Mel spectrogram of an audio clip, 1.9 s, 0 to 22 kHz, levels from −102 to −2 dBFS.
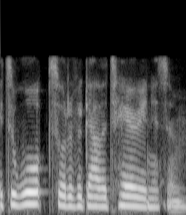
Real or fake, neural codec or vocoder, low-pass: real; none; 7.2 kHz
